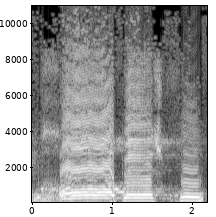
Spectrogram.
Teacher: पेश में और वो में तो मुंह गोल होंगे क्योंकि पेश और वो का मखरज होंठ है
